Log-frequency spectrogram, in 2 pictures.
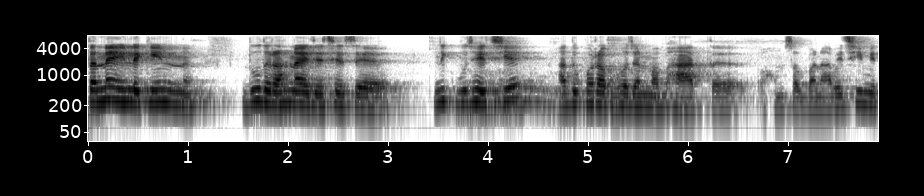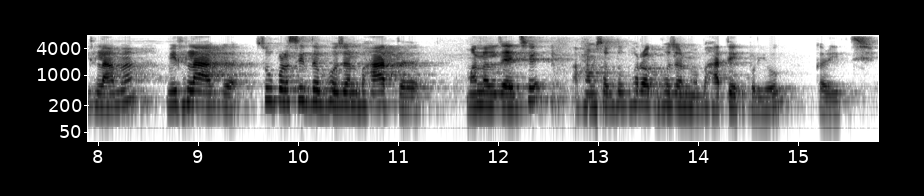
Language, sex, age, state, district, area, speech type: Maithili, female, 30-45, Bihar, Madhubani, urban, spontaneous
